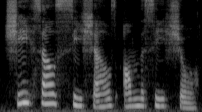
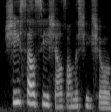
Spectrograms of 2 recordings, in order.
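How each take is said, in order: First: It is said at a slower, careful pace. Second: It is said at a fast, rushed pace.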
